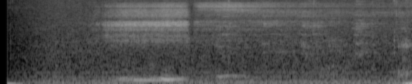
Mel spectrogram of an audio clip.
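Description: A dachshund snores steadily in its sleep, each breath a low, rasping rumble with a faint hiss on top. A soft, breathy exhale follows the main snore.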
